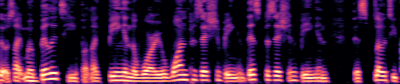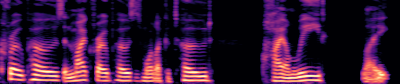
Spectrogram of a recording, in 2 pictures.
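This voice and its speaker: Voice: mid-range voice, creaky, a little mellow, dry recording, studio quality. A podcast host from Kenya talking casually on a live stream, rambling and self-deprecating, with lots of "like" and motivational asides. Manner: rambling and chatty, heavy use of "like", laughs at self.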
